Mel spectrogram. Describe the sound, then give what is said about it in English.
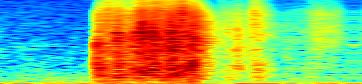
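A deck of cards being shuffled: a sudden dense burst of rapid riffling that lasts about half a second, followed by a few softer flutters as the cards settle, with no talking. “I moved my mic away so I can shuffle.”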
